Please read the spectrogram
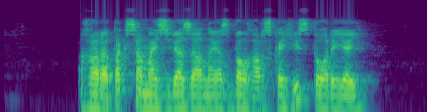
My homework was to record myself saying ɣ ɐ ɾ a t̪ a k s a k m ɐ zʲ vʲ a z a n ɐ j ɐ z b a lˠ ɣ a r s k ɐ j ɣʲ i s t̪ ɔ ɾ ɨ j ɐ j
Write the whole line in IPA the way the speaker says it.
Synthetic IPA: ɣ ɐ ɾ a t̪ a k s a m ɐ zʲ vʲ a z a n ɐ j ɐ z b a lˠ ɣ a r s k ɐ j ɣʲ i s t̪ ɔ ɾ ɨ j ɐ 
